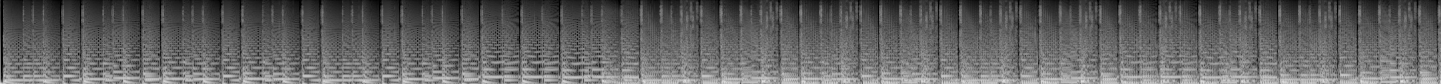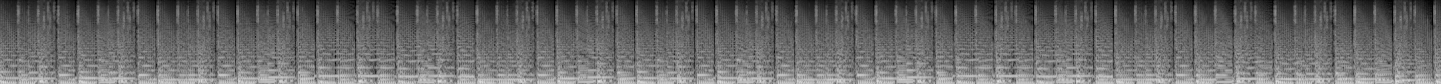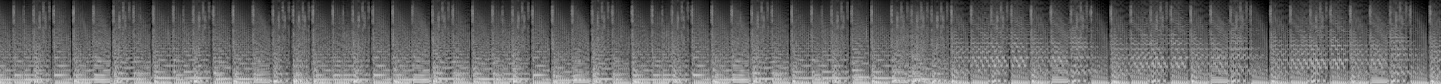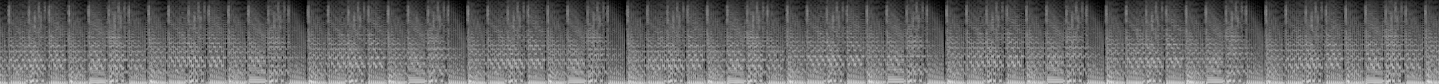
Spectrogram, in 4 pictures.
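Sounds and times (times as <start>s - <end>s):
swing music on a MOS6581R3 SID chip: 0.0s - 57.6s.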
